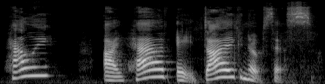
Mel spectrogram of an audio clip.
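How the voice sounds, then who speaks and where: A woman acts out a caring little girl toy doctor from a children's storybook. She is slow and clear in explaining, reassuring and matter-of-fact, with a lively lilt. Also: high-pitched, pitched above the performer's own voice, full character voice.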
